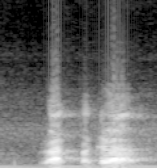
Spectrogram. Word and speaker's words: Wagram: Now I'll try to read a little more from the novel called Rock Wagram, which of course should be pronounced Rock Wagram, being an English or American variant of the name Arak Wagramian.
